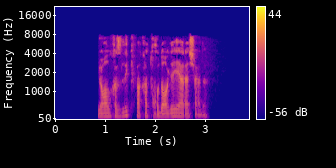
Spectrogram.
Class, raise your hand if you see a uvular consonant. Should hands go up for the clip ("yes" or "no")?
yes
